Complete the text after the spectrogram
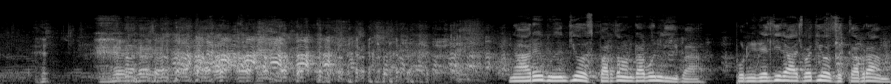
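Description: A man speaks loudly with animation, close by.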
